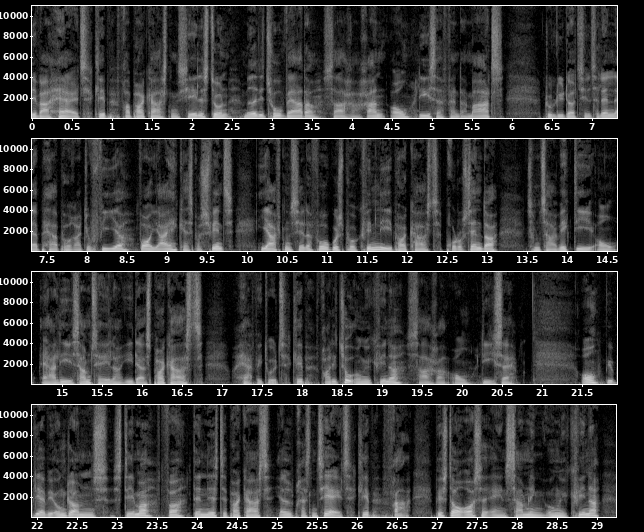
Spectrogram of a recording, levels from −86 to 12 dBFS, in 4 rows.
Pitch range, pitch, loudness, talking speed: 110-140 Hz, 125 Hz, -19 LUFS, 165 wpm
